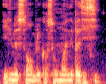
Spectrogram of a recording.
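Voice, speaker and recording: A man's voice: deep voice, little pitch movement, fast talker, dark tone, husky. A man reading an audiobook, voicing an earnest young man who speaks firmly and respectfully to his older cousin. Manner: earnest, firm.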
